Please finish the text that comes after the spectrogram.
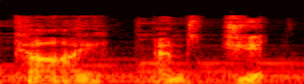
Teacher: there is a complete blockage of air followed by a gradual release. That is, in producing africats, the flow of air is obstructed and accompanied by a small opening that allows the built-up air to gradually squeeze its way into the atmosphere.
